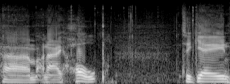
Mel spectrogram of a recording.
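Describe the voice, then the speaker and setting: A man with an English accent speaks at a medium pitch with fairly even intonation. Noticeable background noise runs behind him. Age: 40s. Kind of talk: casual talk to camera. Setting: outdoors.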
